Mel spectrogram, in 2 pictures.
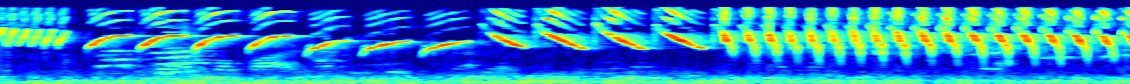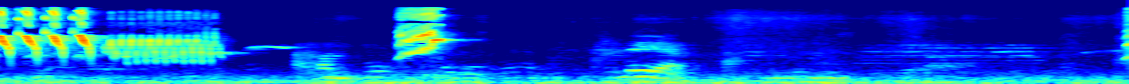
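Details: Canary in full song intended to set rivals singing: a run of quick upward-swept whistled notes, then a fast loud rolling trill and a brief buzz, followed by scattered softer chirps over a quiet background.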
